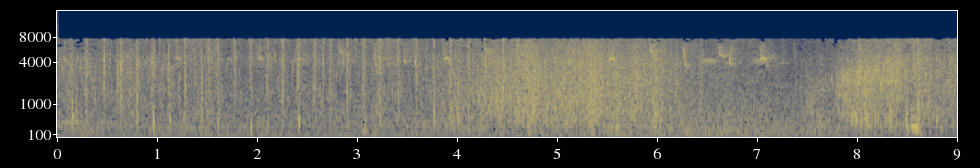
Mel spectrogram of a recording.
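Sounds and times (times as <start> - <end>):
water splashing as a dead fish is moved beneath the surface: 0.0 - 8.9.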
